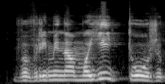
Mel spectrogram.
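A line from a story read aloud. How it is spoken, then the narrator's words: Grumbled. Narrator (Russian): проворчал Теодор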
